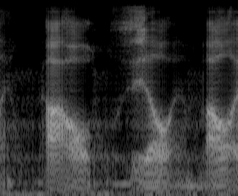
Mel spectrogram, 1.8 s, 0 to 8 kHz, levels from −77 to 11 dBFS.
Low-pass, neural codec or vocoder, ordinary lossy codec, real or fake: 7.2 kHz; autoencoder, 22.05 kHz, a latent of 192 numbers a frame, VITS, trained on many speakers; none; fake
